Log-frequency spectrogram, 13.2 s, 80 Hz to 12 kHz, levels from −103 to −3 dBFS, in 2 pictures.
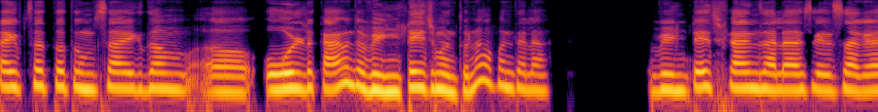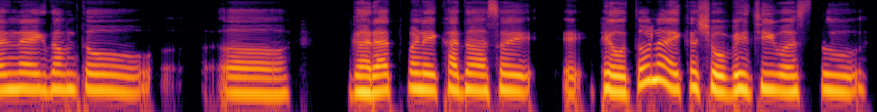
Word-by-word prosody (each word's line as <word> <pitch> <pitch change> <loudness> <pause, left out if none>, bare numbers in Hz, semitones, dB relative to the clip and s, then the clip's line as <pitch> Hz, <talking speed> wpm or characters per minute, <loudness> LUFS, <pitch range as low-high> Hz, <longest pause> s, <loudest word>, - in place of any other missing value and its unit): टाइपचा 250 +1 +1
तो 255 - +3
तुमचा 235 +1 +1
एकदम 230 -1 -1
अ, 200 -1 -3 0.2
ओल्ड 230 +1 +6
काय 225 0 +1
म्हणतो, 275 -4 +3
विंटेज 220 +3 +4
म्हणतो 205 -3 +3
ना 285 +10 0
आपण 270 -5 -1
त्याला? 220 -3 -4 0.9
विंटेज 225 +3 +1
फॅन 240 -1 +3
झाला 220 -1 +1
असेल, 220 0 -1
सगळ्यांना 220 +1 -1
एकदम 225 0 -2
तो 225 -2 -2 0.9
अ, - - -12 0.9
घरात 205 +1 +2
पण 230 -2 +1
एखादं 220 0 -1
असं 210 +2 -4
ए 200 -2 -6 0.2
ठेवतो 230 +6 +1
ना, 330 -3 +3
एक 230 +2 -2
शोभेची 220 +1 +1
वस्तू. 205 0 -3
225 Hz, 140 wpm, -21 LUFS, 210-235 Hz, 0.9 s, ओल्ड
